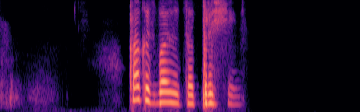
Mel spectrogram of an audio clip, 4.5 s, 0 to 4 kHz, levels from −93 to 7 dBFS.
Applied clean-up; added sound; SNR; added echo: neural mask model Resemble Enhance denoiser.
